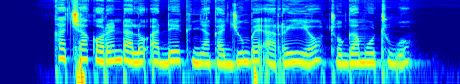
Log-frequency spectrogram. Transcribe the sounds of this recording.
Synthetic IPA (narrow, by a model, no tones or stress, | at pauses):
kat͡ʃakɔɾɛndaloʔadekɲakad͡ʒumbɛʔaɾɪjɔtʰoɡamotuo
